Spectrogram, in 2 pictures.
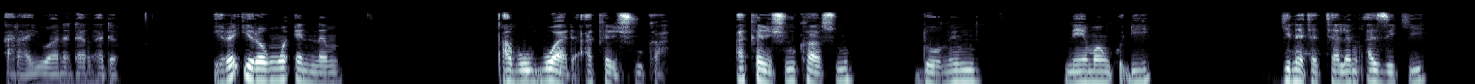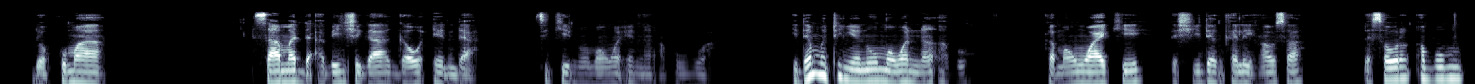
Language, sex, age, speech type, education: Hausa, male, 30-45, spontaneous, primary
